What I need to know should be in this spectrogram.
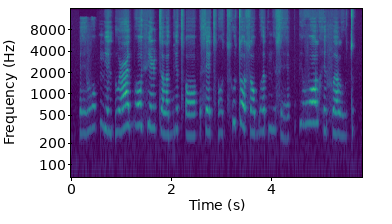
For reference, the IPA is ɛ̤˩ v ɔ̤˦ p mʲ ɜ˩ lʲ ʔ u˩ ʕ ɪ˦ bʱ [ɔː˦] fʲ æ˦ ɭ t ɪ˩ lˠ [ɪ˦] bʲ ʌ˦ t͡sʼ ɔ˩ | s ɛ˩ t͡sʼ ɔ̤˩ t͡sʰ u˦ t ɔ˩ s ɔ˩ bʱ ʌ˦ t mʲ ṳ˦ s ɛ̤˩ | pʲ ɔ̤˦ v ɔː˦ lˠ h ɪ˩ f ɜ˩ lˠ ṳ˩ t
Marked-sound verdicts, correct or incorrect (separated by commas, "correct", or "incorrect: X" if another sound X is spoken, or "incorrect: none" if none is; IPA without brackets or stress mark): incorrect: ɔ˦, incorrect: ɪ˩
